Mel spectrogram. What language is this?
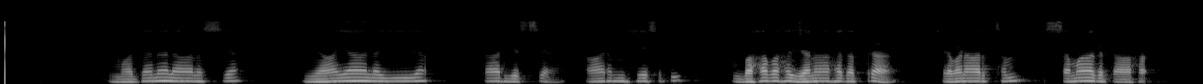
Sanskrit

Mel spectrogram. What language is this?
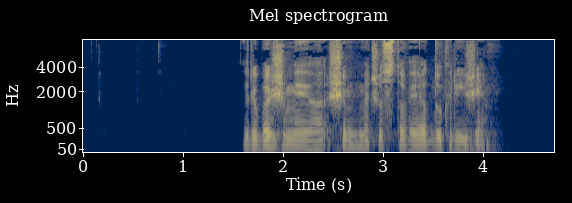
Lithuanian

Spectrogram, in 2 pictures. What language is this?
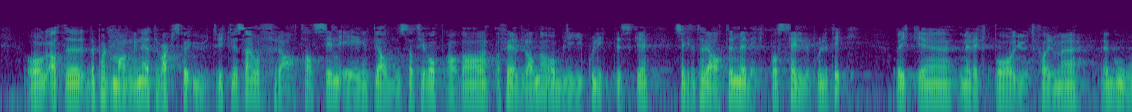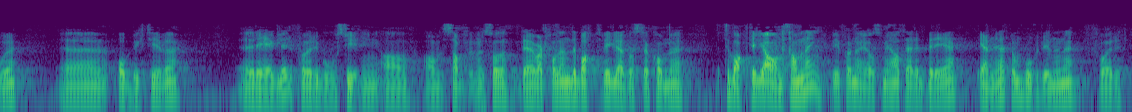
Norwegian Bokmål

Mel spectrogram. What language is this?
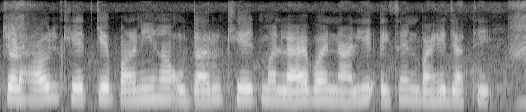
Chhattisgarhi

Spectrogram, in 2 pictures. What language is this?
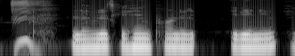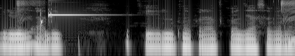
Bhojpuri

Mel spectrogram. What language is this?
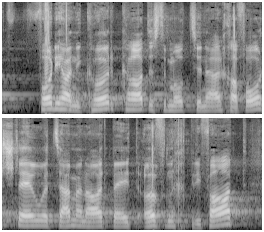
Swiss German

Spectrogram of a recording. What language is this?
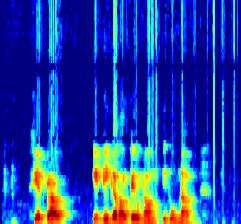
Catalan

